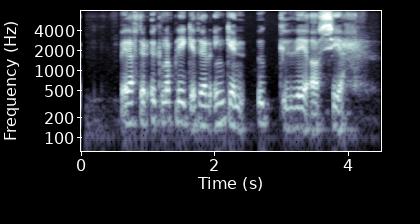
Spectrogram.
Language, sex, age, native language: Icelandic, male, 12, Icelandic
